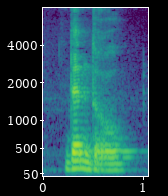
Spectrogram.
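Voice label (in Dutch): "dendro-", Dutch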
